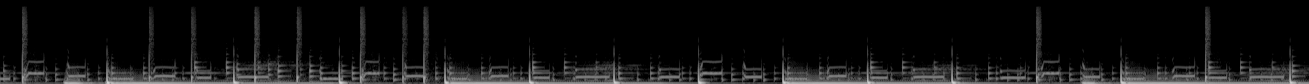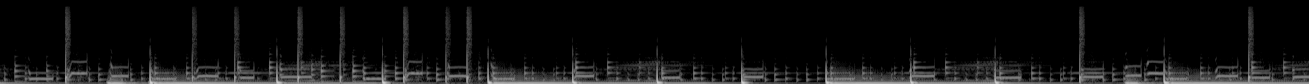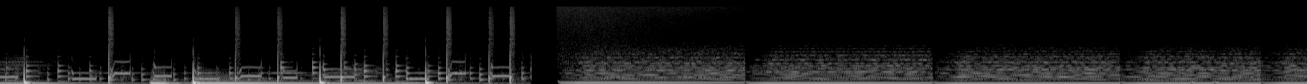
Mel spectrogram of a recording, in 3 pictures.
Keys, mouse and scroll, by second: 1.0 typing, 1.6-5.4 drag, 5.4 alt+scroll down 1, 6.4 alt+scroll down 1, 7.9 click, 12.2 right click, 16.4-19.0 drag, 21.0 click, 22.1 alt+scroll up 1, 22.7 space, 23.0 click, 23.2 space, 24.2-25.2 typing, 26.1 F5, 29.3 click, 29.9 right click, 31.3-33.7 drag, 33.7-34.3 scroll up 1, 34.6 scroll down 1, 35.4 click, 35.8-36.4 scroll down 1, 37.5 click.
